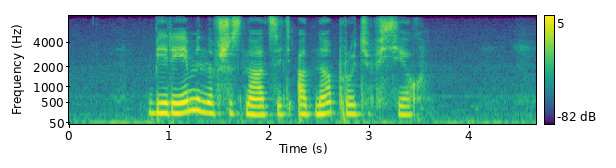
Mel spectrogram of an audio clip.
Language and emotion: Russian, neutral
